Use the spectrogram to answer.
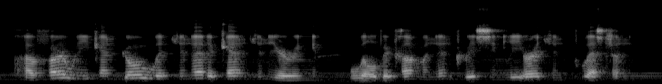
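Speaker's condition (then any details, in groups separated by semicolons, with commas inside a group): ALS, speech-generating device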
